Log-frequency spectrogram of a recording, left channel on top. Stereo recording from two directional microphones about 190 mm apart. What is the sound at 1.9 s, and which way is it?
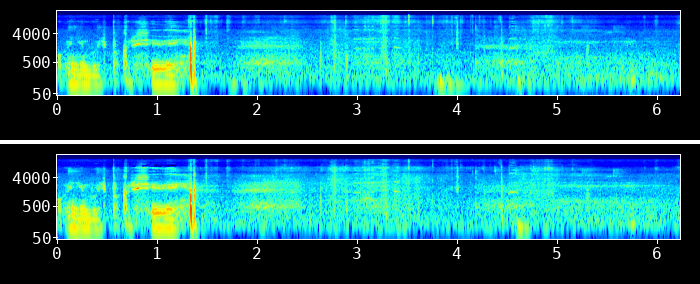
Sheep, 10° left (ahead or behind).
